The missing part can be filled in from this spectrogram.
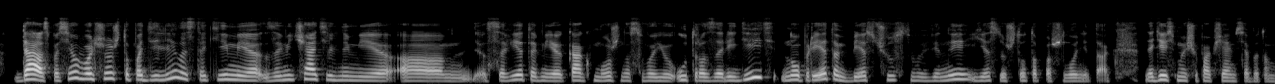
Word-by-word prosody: Да, 225 +3 +10
спасибо 190 +11 0
большое, 255 +1 +2
что 265 -3 -3
поделилась 220 +6 0
такими 205 -2 +1
замечательными, 195 -4 0
ам, 160 -2 0 0.2
советами, 180 -3 -1
как 185 +1 +1
можно 175 -1 -5
свое 165 -1 -5
утро 180 -2 -2
зарядить, 180 - +1
но 210 +4 +2
при 200 +2 -1
этом 225 -7 +2
без 185 +5 -3
чувства 200 -3 -9
вины, 200 +9 -1
если 175 - -6
что-то - - -6
пошло 155 +1 -3
не 150 - -9
так. - - -9 0.3
Надеюсь, 205 +5 +1
мы 185 - -5
еще - - -7
пообщаемся 160 -1 -5
об - - -11
этом - - -11
185 Hz, 145 wpm, -24 LUFS, 170-220 Hz, 0.3 s, Да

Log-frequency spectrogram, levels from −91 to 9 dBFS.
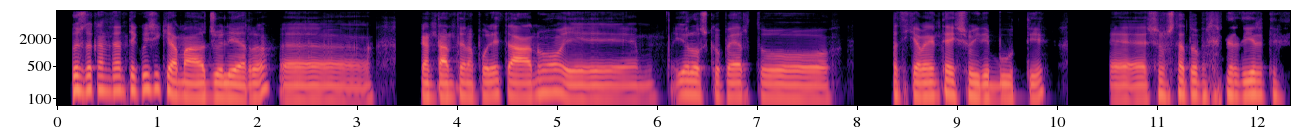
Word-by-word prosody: Questo 155 0 +4
cantante 155 -1 -1
qui 165 +3 +1
si 165 +1 -2
chiama 110 -6 +4
Geolier, 110 - +2
ehm, 95 -2 -2 0.5
cantante 110 +1 +2
napoletano, 115 +4 +2
ehm, 100 -1 -2
io 125 +3 0
l'ho 120 -1 +3
scoperto 105 -3 -1 0.5
praticamente 115 +1 +1
ai 120 - +3
suoi 110 +2 0
debutti. 105 0 -2 0.7
Ehm, 100 0 0
sono 115 +4 -4
stato 120 +3 +1
per 110 0 -7
per 120 -2 -1
dirti 120 0 0
110 Hz, 110 wpm, -23 LUFS, 100-120 Hz, 0.7 s, Questo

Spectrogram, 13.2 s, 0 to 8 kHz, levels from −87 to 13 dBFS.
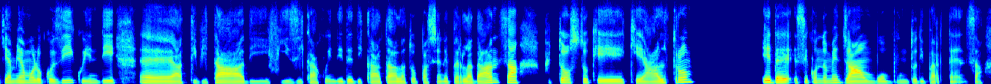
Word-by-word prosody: chiamiamolo 165 -2 0
così, 165 +4 -4
quindi, 165 0 -3 0.3
ehm, 155 -3 +2
attività 150 -1 +2
di 145 +1 -11
fisica, 150 -1 -8
quindi 150 -2 -7
dedicata 145 0 -2
alla 140 0 +1
tua 145 0 -9
passione 145 0 -6
per 145 0 -5
la 145 +1 +2
danza, 185 +6 +4 0.4
piuttosto 170 -1 -2
che 150 -4 +1
che 155 0 -2
altro; 165 - +1 1.0
ed 185 -1 +7
è, 175 -1 +7
secondo 170 -2 -4
me, 175 +2 -3
già 160 -3 +7
un 155 -1 0
buon 145 -1 -5
punto 150 0 -9
di 145 - -9
partenza. - - -7
155 Hz, 130 wpm, -25 LUFS, 145-165 Hz, 1.0 s, ed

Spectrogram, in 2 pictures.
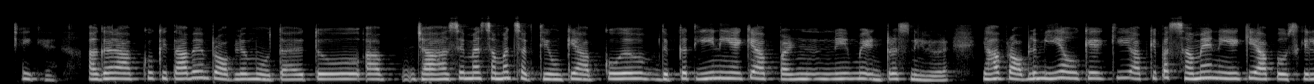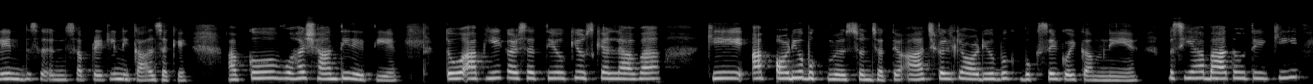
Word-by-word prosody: ठीक 250 -2 -6
है, 210 -2 -12 0.3
अगर 255 +2 +3
आपको 260 +1 -1
किताबें 265 +1 +1
में 305 -1 -1
प्रॉब्लम 245 -2 +1
होता 230 -1 -1
है 230 0 -1 0.2
तो 245 - +6 0.5
आप 240 0 -2
जहाँ 240 +1 +2
से 260 +3 0
मैं 275 0 +4
समझ 275 +1 +2
सकती 255 -2 -1
हूँ 235 -1 +3
कि 260 - +3
आपको 235 +1 +1 0.4
दिक्कत 245 +3 0
ये 260 +2 +2
नहीं 285 -1 +2
है 270 - +3
कि 290 - +5
आप 260 -1 0
पढ़ने 245 +1 +1
में 260 0 0
इंटरेस्ट 250 +2 -2
नहीं 220 -3 -1
ले 200 - -3
रहे 195 0 -4
हैं 205 - -7 0.4
यहाँ 265 +3 +3
प्रॉब्लम 260 +1 +2
ये 270 +2 +2
हो 280 -2 +1
गया 275 0 +1
कि 300 +2 -6
आपके 255 +2 -7
पास 310 +2 -2
समय 275 +3 +4
नहीं 280 -2 +2
है 265 - +2
कि 280 - +2
आप 250 0 -5
उसके 240 0 0
लिए 250 +2 +2
इन 250 -2 0
द 245 - -8
सेन्स 215 -3 -7
सेपरेटली 215 +2 -4
निकाल 205 -4 -2
सकें 190 -1 -7 0.5
आपको 225 +6 -1 0.3
वह 275 +1 +2
शांति 255 +1 +1
देती 225 -5 -2
है। 185 +1 -6 0.5
तो 265 +1 +5
आप 275 0 +4
ये 285 +1 0
कर 295 -1 +2
सकते 280 0 -1
हो 280 0 0
कि 295 - -2
उसके 285 0 -2
अलावा 265 0 +2 0.5
कि 280 -1 0
आप 280 0 +2
ऑडियो 280 +2 +4
बुक 260 -2 0 0.2
सुन 220 -1 -1
सकते 205 +1 -3
हो 220 - -5
आजकल 255 +2 +1
के 280 - -2
ऑडियो 255 -1 +2
बुक 265 -1 -7
बुक 235 0 -4
से 250 +1 +1
कोई 230 -3 0
कम 200 -1 -5
नहीं 190 -1 -5
है। 190 +2 -8 0.3
बस 285 +2 -1
यह 290 0 0
बात 275 +1 +5
होती 280 -1 -2
है 270 - -5
कि 305 +4 -4
255 Hz, 205 wpm, -23 LUFS, 235-275 Hz, 0.5 s, तो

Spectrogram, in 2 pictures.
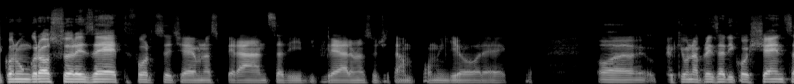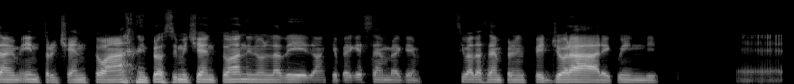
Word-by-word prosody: forse - - -7
con 125 - +4
un 120 -1 +4
grosso 125 0 +7
reset 120 -1 +7
forse 105 +2 -5
c'è 100 +1 -3
una 100 0 -5
speranza 95 -1 -2
di 95 0 -11
di - - -21
creare 100 -4 0
una 95 0 -7
società 95 - -12
un - - -12
po' - - -17
migliore, 95 -1 -9
ecco. - - -25 0.7
O, 110 -1 -4
ehm, 105 -1 -5
perché 110 +2 -10
una 115 -1 -1
presa 120 0 0
di 115 -1 -2
coscienza, 120 0 +2
mhmm, 110 - -8
entro 110 -2 -3
i 105 - -8
100 105 +1 -3
a 105 +1 +1
i 110 -2 -1
prossimi 115 +1 -2
100 110 0 -2
anni 115 0 -1
non 110 0 -6
la 110 0 -4
vedo, 105 -1 -3
anche 105 +1 -12
perché 110 +2 -8
sembra 110 -1 -10
che 105 0 -12 0.3
si 120 - -13
vada 110 -1 -2
sempre 105 -1 -5
nel 105 0 -9
peggiorare, 110 -1 +2
quindi, 100 -2 -9 0.9
ehm - - -20
110 Hz, 180 wpm, -23 LUFS, 100-115 Hz, 0.9 s, grosso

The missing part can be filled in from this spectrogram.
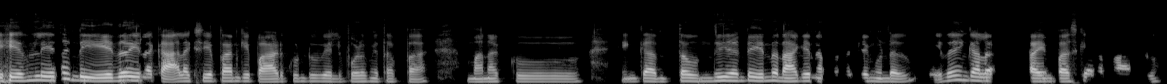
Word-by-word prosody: ఏం 165 -1 +3
లేదండి. 190 0 +3 0.2
ఏదో 165 +4 +5
ఇలా 165 -1 -1
కాలక్షేపానికి 155 +1 +1
పాడుకుంటూ 140 +3 -1
వెళ్ళిపోవడమే 135 +1 -4
తప్ప 135 +1 -11 0.7
మనకు 135 +1 -4 1.0
ఇంకా 140 +2 -1
అంత 135 +1 -12 0.2
ఉంది 150 +4 -1
అంటే 170 +2 -2
ఏందో 175 +2 +2
నాకే 150 +3 +3
నమ్మసక్యంగుండదు. 145 -5 -4 0.3
ఏదో 185 - 0
ఇంకా 195 -2 +2
అలా 165 0 +2 0.4
టైమ్‌ 140 0 +3
పాస్‌కి 140 +4 0
అలా 150 - -17
పాడుతూ 125 +1 -7
145 Hz, 120 wpm, -22 LUFS, 135-165 Hz, 1.0 s, ఏదో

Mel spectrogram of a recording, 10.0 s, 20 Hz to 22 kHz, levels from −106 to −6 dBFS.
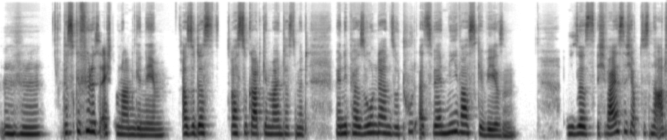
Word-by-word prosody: Mhm. 200 -1 0 0.2
Das 235 -1 +4
Gefühl 275 +1 +3
ist 260 - +1
echt 215 +1 0
unangenehm. 175 -3 -1 0.2
Also, 215 +1 +3
das, 220 0 +2 0.2
was 220 -1 +2
du 225 - 0
grad 210 -2 +3
gemeint 200 -2 -1
hast 200 0 -7
mit, 190 -1 -4 0.4
wenn 210 0 0
die 225 - +4
Person 220 +1 +1
dann 225 -3 0
so 200 -1 -4
tut, 265 +6 -10
als 215 - -2
wär 220 0 +2
nie 245 +5 +2
was 235 -1 +3
gewesen. 160 - -2 0.7
Dieses 205 0 +2
ich 200 +1 -6
weiß 225 +7 +5
nicht, 260 -2 -3
ob 215 - -9
das 210 0 -5
'ne 205 - 0
Art - - +1
210 Hz, 200 wpm, -22 LUFS, 200-225 Hz, 0.7 s, weiß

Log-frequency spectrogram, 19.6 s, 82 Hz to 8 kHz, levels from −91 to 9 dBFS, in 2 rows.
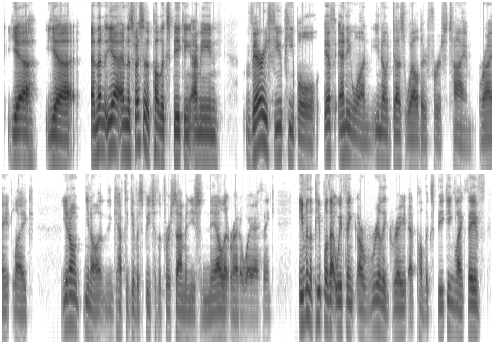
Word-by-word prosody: Yeah, 115 -2 +5 0.2
yeah, 105 -2 +5 0.4
and 130 +3 +5
then 155 -1 +6
yeah, 160 0 +7
and 145 0 +4
especially 175 +6 +3
with - - +1
public 130 -6 +3
speaking, 115 -2 +1
I 115 - +5
mean, 110 -2 -2 0.5
very 155 +10 +5
few 135 -1 -4
people 95 -9 -4
if 145 +2 +1
anyone 110 -9 -2
you 120 - -10
know, 115 -2 -3
does 105 0 -3
well 100 0 -1
their 90 - -8
first - - -13
time, 85 -4 -6 0.2
right? 95 0 -4
Like 90 -2 -8 0.5
you 145 - -5
don't, 145 -3 0
you 125 - -9
know, 95 -1 -5 0.3
have - - -8
to - - -16
give - - -11
a - - -9
speech - - -13
for - - -19
the - - -16
first - - -11
time 95 -1 -1
and 90 +1 -12
you 95 - -11
should 90 - -10
nail 95 +3 -2
it 100 - -3
right 85 -1 -5
away, 85 -1 -6
I 85 - -8
think 90 +1 -18 0.5
even 155 +5 +2
the - - 0
people 165 -3 -2
that 135 - +4
we 130 0 0
think 125 -2 -6
are 100 -1 0
really 115 +3 -5
great 105 +2 -6
at - - -8
public - - -12
speaking, 110 +1 -10
like 95 -3 -3
they've 115 -3 -1
110 Hz, 190 wpm, -20 LUFS, 95-130 Hz, 0.5 s, yeah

